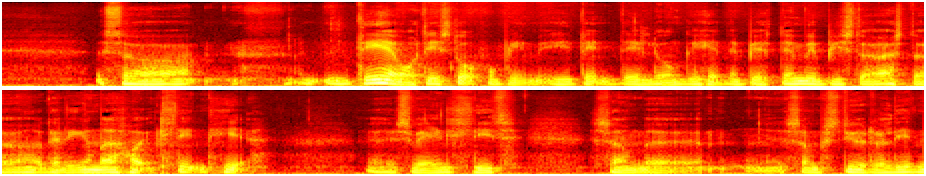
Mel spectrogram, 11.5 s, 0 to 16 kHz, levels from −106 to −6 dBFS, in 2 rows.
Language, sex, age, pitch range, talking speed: Danish, male, 60-79, 105-125 Hz, 185 wpm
